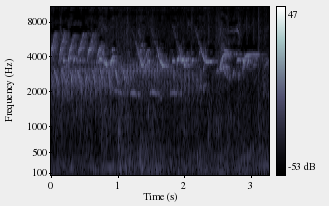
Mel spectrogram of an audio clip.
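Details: Short burst of canary song: quick repeated up-sweeping chirps, then thin whistled notes and descending slurs over a trilling background.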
